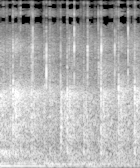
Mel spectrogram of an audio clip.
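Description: A small group applauding, with separate hand claps audible, thinning out near the end.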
